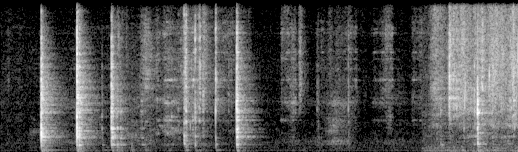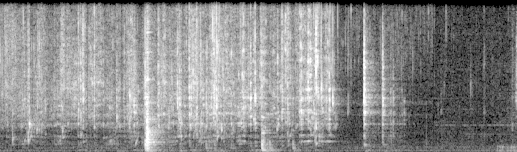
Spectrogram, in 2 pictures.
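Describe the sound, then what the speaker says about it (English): A whisk clinks against a bowl of garlic powder, paprika and brown sugar marinade, first as several sharp separate taps, then as a continuous rapid scraping and stirring rattle, close and fairly loud. "I'm going to take all this and I'm going to whisk it together"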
